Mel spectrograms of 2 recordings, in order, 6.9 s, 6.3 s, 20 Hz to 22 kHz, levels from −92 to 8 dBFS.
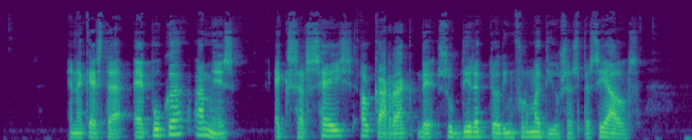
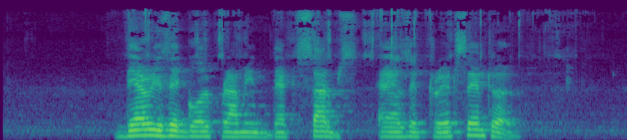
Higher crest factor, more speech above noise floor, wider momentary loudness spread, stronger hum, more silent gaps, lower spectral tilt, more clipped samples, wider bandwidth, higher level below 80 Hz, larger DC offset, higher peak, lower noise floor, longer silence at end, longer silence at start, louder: about the same, 20 dB vs 20 dB; first, 52 dB vs 35 dB; second, 8 LU vs 13 LU; neither; neither; about the same, -5.5 dB/octave vs -5.5 dB/octave; neither; about the same, 15.5 kHz vs 17 kHz; about the same, -62 dBFS vs -58 dBFS; neither; about the same, -2 dBFS vs -2 dBFS; first, -72 dBFS vs -55 dBFS; second, 0.55 s vs 1.05 s; second, 0.7 s vs 1.15 s; about the same, -21 LUFS vs -20 LUFS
